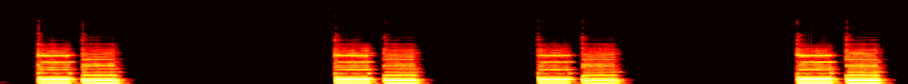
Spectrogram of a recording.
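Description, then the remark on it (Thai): A woodcutter chopping trees, echoing from a distant forest, sounding as four pairs of quick, loud, tonal thunks, each double strike followed by a pause, with no one talking. “คงจะเป็นเสียงคนตัดต้นไม้นะจ้ะเสียงสะท้อนมาจากป่าไกลๆแต่ไม่เป็นไรหรอกนะคนตัดต้นไม้ไม่มาถึงบ้านของเราหรอก”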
